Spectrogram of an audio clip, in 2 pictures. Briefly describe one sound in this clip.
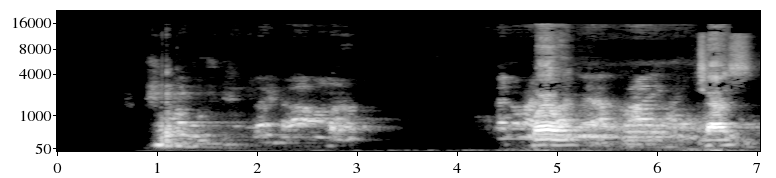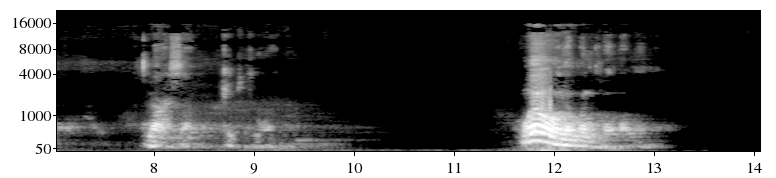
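An elderly man speaks weakly and slowly from close by.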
